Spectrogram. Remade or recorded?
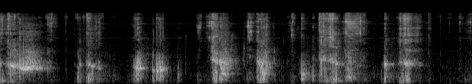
recorded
